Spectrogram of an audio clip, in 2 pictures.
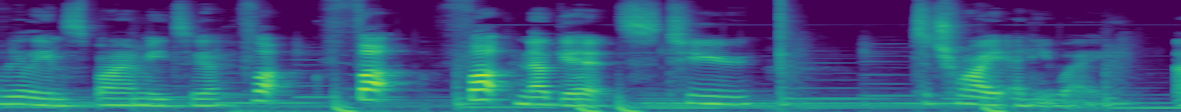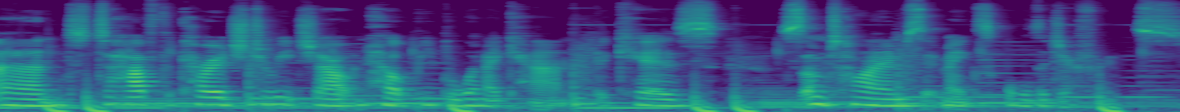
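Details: Woman with Tourette's syndrome, recorded live while streaming; involuntary vocal tics with sudden swearing and word substitutions interrupting her speech; real, not acted; vocal tics (Tourette syndrome).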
